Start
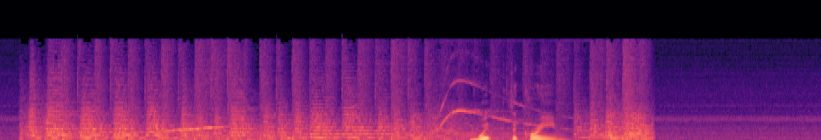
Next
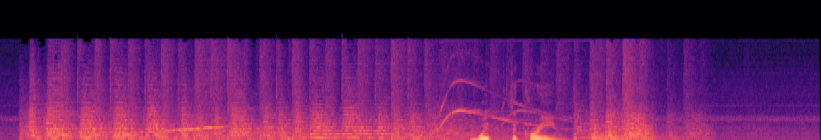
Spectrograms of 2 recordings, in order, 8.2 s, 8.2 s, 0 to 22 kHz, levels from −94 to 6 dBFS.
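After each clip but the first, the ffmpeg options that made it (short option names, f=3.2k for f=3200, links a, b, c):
-af "highpass=75,aecho=1:1:607|1214:0.2|0.0359"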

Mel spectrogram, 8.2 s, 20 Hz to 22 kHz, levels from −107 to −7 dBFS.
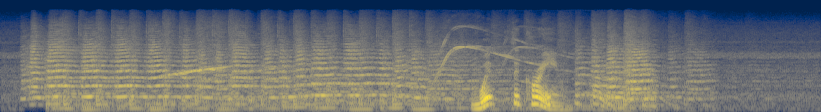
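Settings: -af "lowpass=8k,flanger=delay=18:depth=3.8:speed=2.9"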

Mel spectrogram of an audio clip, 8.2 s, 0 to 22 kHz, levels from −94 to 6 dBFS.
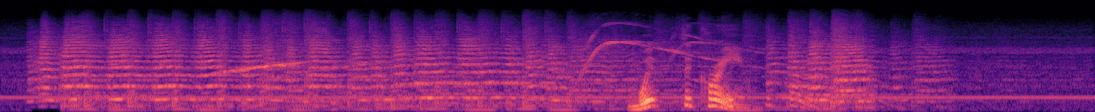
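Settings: -af "aeval=exprs='val(0)+0.01*sin(2*PI*530*n/s)':c=same"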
